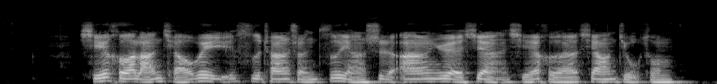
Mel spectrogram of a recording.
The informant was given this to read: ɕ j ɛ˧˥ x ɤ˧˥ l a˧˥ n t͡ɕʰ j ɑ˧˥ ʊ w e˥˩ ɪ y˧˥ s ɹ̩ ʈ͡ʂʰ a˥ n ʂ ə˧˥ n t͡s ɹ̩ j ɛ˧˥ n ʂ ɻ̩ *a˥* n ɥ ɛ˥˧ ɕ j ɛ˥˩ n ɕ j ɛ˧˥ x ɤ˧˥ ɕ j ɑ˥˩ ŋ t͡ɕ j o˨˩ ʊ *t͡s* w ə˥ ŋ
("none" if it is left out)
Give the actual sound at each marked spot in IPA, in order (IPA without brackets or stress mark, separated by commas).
a˥, t͡sʰ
